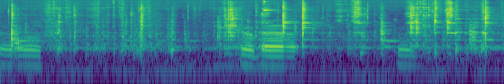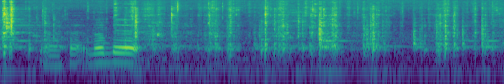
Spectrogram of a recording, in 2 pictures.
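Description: Drinking-fountain spigot being screwed by hand into a stainless steel bowl: repeated small metal clicks and scrapes as the threaded fitting is turned.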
